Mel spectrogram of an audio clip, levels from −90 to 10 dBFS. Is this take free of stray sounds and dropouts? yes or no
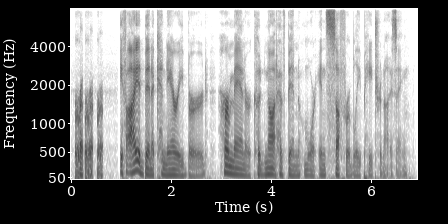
no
